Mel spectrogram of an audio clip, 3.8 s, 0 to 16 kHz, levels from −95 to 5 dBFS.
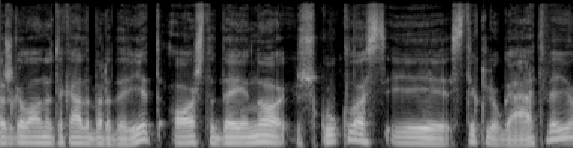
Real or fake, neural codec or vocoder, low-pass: real; none; 14.4 kHz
